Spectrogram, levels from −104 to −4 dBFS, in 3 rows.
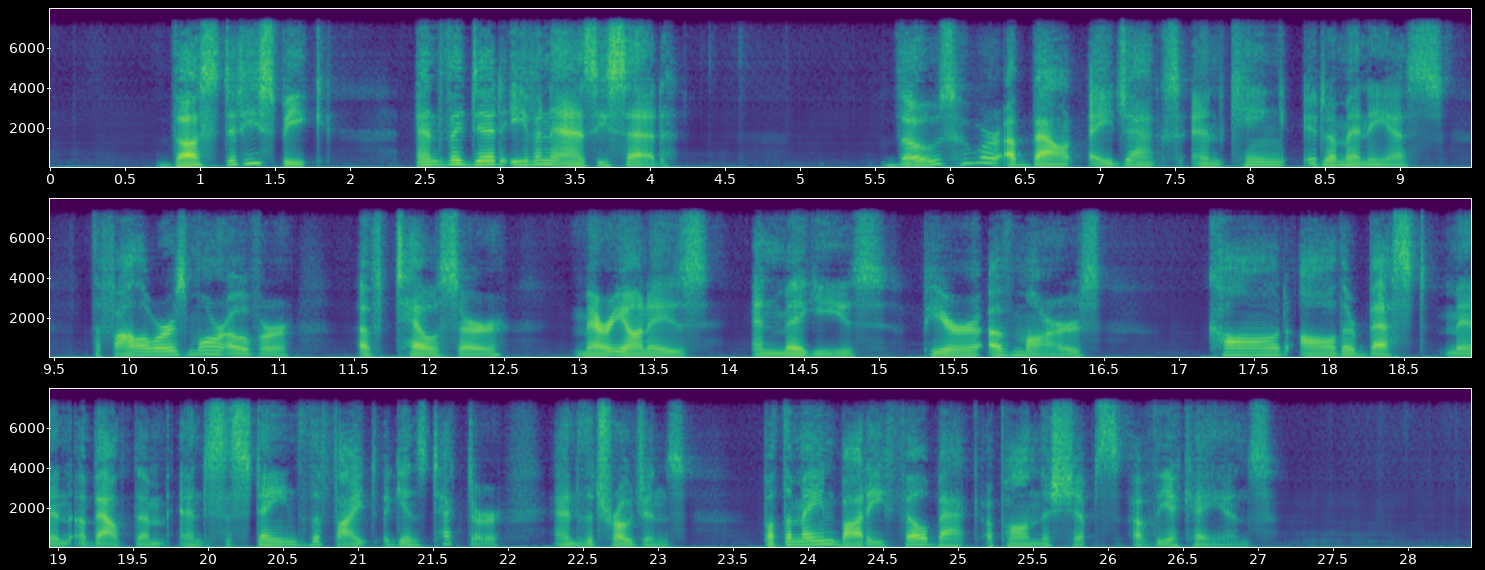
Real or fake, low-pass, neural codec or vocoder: fake; 7.2 kHz; codec, 24 kHz, 0.9 kbps, DualCodec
